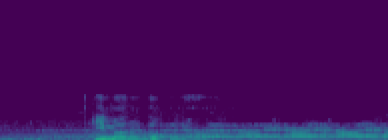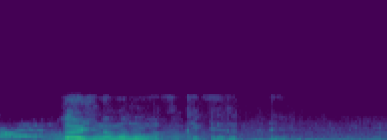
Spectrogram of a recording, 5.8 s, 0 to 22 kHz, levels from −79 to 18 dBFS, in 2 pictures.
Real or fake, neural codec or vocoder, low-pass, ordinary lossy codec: fake; codec, 16 kHz, 4 kbps, X-Codec, WavLM features, trained on Multilingual LibriSpeech; 7.2 kHz; Opus, 32 kbps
